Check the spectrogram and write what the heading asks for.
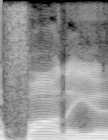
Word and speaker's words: Fani: Okay, well, we've got Fannie Willis. Fannie Willis, or Fani, I guess is how you, the proper pronunciation.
